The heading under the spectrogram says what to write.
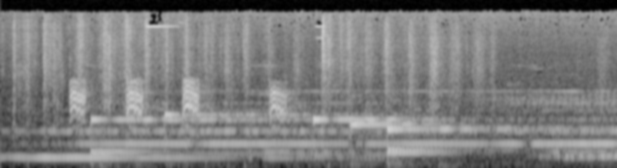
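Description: crow cawing

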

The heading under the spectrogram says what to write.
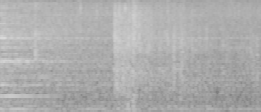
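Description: rain falling

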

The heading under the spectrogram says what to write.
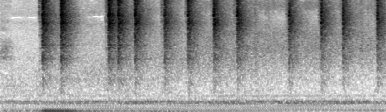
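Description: typing on a typewriter

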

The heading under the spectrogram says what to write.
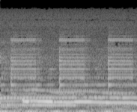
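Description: wake-up alarm ringing

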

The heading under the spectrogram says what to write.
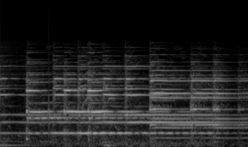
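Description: church bell ringing

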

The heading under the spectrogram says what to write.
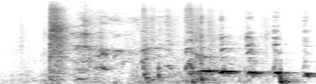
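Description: slap across the face

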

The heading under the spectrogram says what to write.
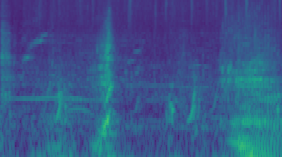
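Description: humpback whale song underwater

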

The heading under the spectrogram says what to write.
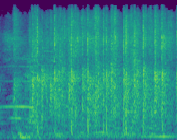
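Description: audience applause

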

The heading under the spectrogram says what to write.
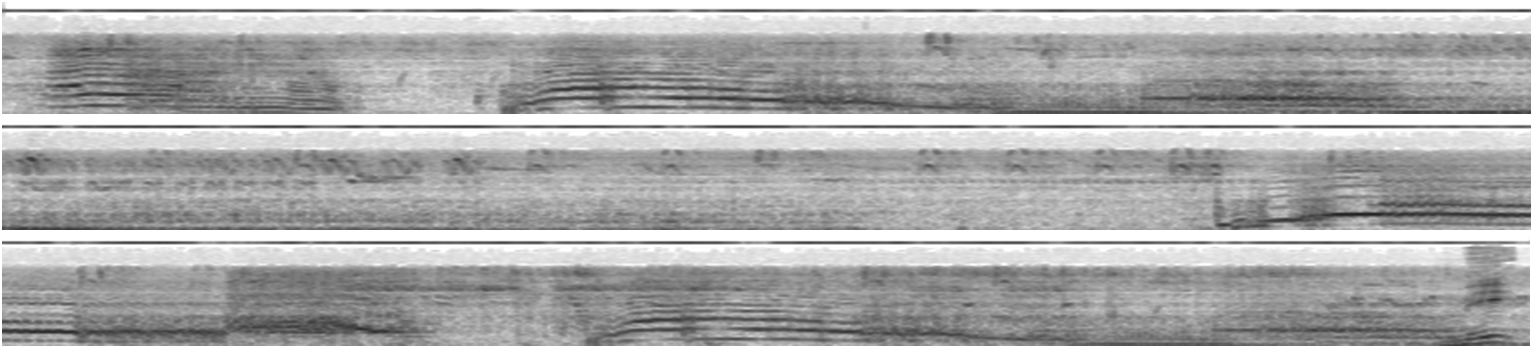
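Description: elephant trumpeting

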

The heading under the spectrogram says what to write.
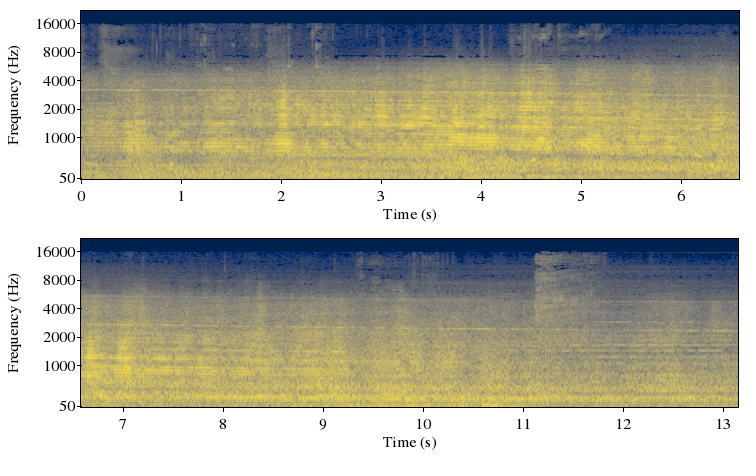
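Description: jet airplane taking off

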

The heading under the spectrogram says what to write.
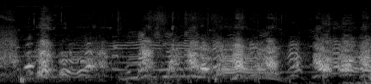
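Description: dogs barking and yipping

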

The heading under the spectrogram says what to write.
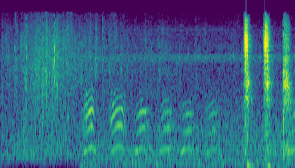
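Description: dog barking and whimpering

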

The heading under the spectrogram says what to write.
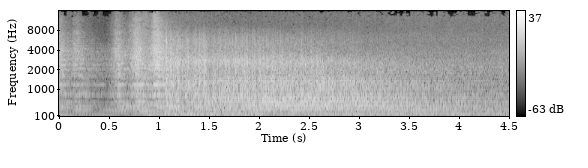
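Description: bomb explosion

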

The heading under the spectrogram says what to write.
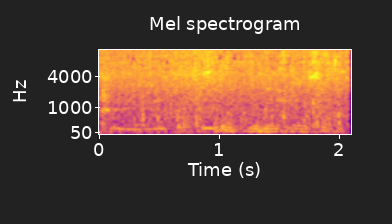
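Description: rain falling

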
